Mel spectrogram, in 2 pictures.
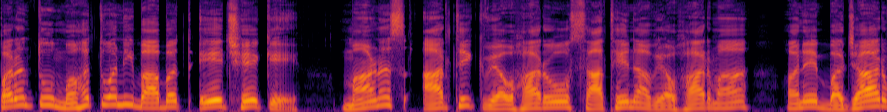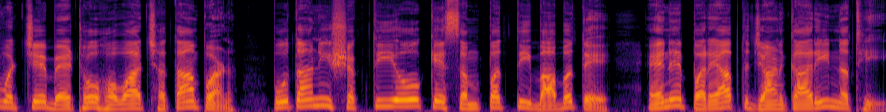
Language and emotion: Gujarati, neutral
